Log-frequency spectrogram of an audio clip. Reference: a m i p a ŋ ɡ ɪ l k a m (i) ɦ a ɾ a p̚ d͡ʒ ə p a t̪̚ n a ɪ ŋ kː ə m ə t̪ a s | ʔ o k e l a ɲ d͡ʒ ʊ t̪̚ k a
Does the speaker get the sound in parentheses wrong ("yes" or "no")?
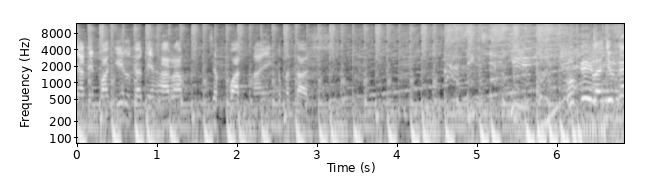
no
